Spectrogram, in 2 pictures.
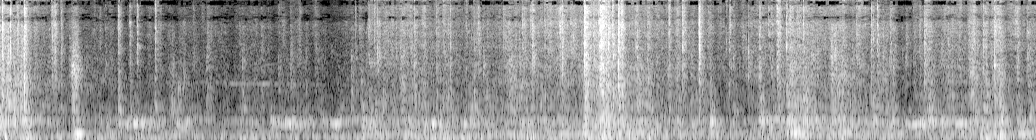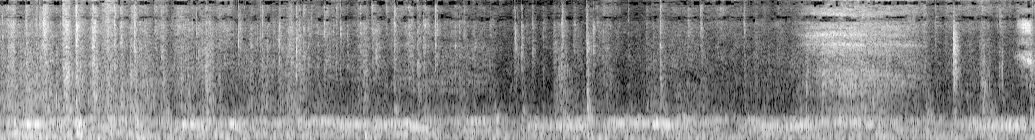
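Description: Racing pigeons, including a blue bar bird, coo steadily in a loft. Soft, continuous murmuring coos overlap from several birds at fairly close range, with a busy rustling background throughout.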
